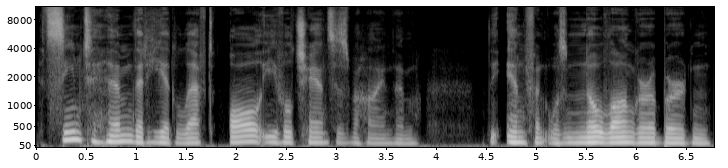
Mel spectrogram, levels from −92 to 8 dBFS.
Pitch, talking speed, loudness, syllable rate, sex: 115 Hz, 175 wpm, -20 LUFS, 4.7 syllables/s, male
